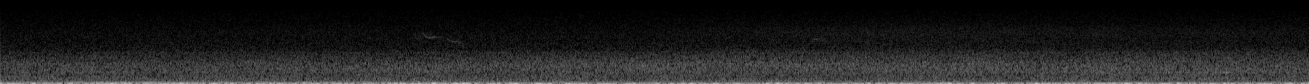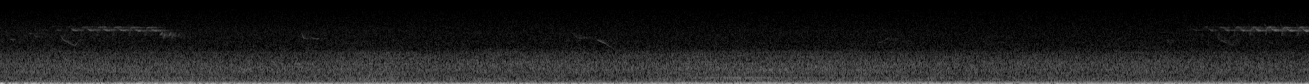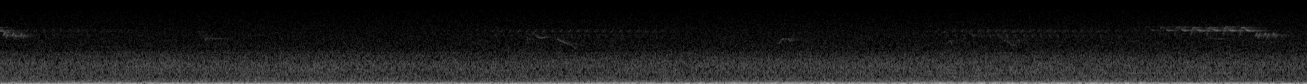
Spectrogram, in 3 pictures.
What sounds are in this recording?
Blue-headed Vireo, Yellow-rumped Warbler, Dark-eyed Junco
